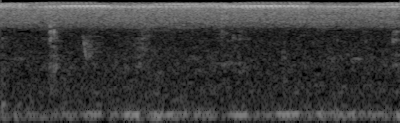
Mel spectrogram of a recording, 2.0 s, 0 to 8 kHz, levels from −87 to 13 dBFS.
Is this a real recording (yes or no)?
yes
